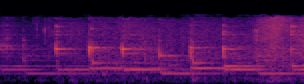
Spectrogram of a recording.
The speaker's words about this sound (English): Oh, I'm sorry, my phone is ringing. Let me shut this off real quick.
